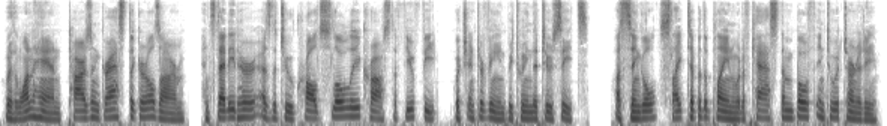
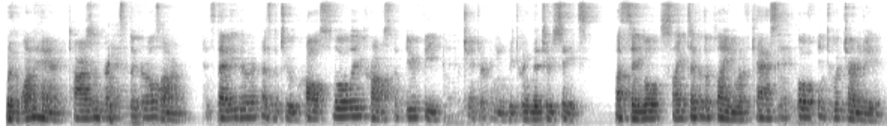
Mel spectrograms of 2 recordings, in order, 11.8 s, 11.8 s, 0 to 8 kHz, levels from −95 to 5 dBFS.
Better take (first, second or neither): first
